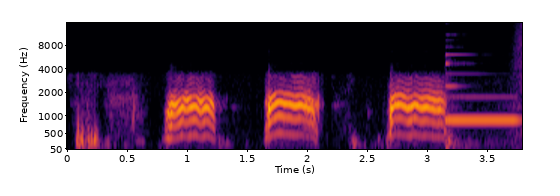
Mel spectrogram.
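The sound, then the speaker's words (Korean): A person imitates a crow, giving three loud, nasal caws at an even pace; a sustained electronic chime rings out right after the last one. “다른 거 까마귀 소리인데 까마귀는 또 너무 흔한 예, 것 같아요.”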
